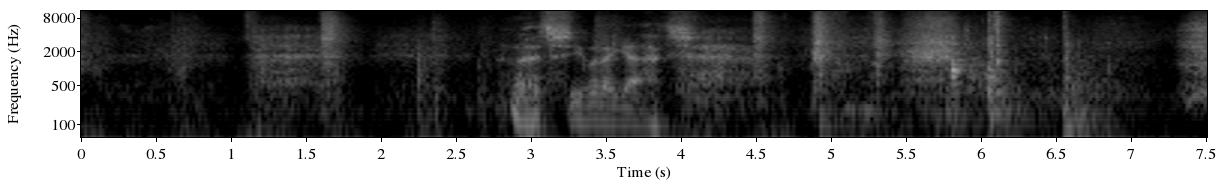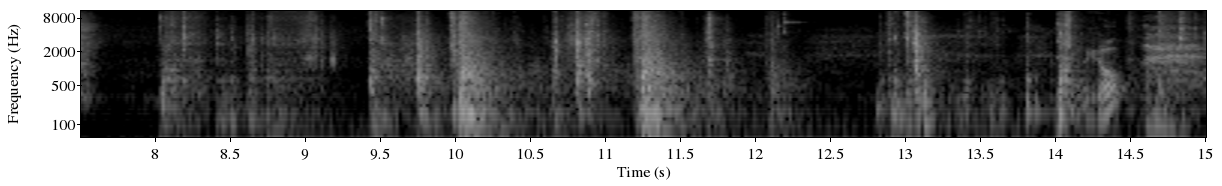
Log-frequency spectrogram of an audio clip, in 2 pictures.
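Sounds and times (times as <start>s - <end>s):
hand tools clattering: 8.0s - 15.0s
sharp thunks: 9.4s - 12.2s.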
